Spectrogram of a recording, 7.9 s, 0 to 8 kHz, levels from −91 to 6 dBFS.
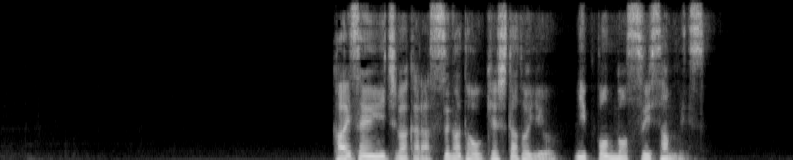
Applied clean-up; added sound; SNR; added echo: neural mask model DeepFilterNet 3.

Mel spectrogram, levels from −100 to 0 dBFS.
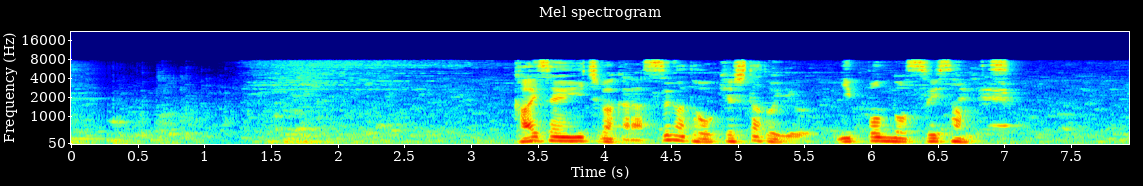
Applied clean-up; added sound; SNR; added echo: classical method log-MMSE.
